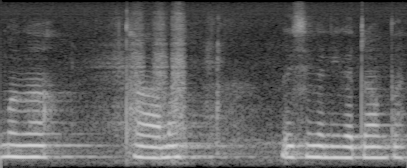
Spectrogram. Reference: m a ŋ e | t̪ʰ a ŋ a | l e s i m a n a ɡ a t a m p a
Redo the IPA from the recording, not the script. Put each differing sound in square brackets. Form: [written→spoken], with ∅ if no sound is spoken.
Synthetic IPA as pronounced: m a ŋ [e→a] | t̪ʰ a [ŋ→m] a | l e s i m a n [a→i] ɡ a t a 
